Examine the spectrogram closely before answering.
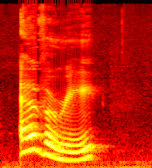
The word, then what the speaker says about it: every: several several not several two syllables emphasis on the vowel sound Anna in the first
